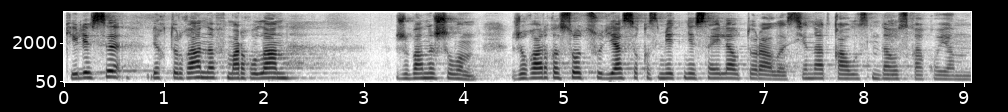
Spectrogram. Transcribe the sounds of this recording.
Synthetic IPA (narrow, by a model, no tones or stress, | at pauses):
kʲʰe̞le̞sɪbe̞qt̪ʊɾʁɑno̞fmɑɾʁʊlˠɑn | ʒʊbɑnəʃəlˠənʒo̞ʁɑɾʁəso̞t̪st̪ud̪ʲijɑsəqʰəzme̞t̪ɪne̞sɑjlˠɑwt̪ʰuɾɑlˠəsʲe̞nat̪qʰɑwlˠəsənd̪ɑwəsqɑqʰo̞jɑmən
